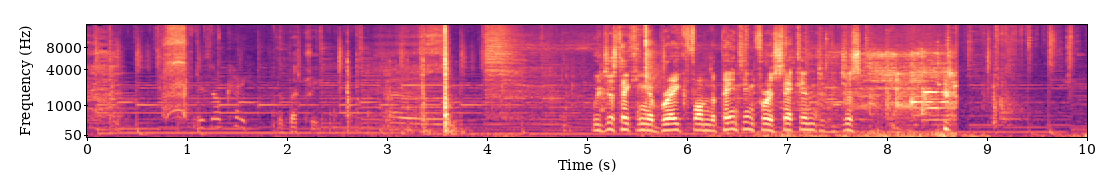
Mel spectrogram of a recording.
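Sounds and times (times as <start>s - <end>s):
cordless drill driving a screw: 0.7s - 1.1s.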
